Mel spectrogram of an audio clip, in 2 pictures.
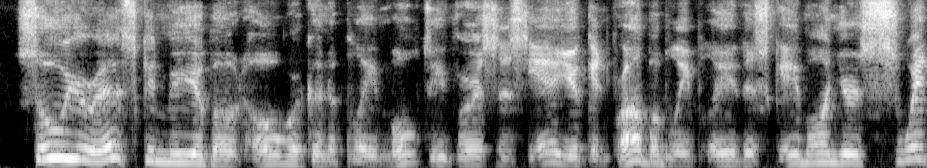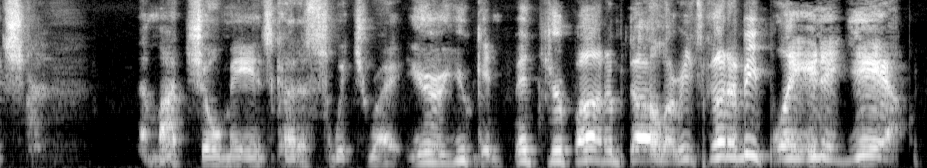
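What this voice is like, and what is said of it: Good, strained imitation of another's voice. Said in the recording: “Do your Macho Man. has a really good impression of ... it rips his vocal cords apart”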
